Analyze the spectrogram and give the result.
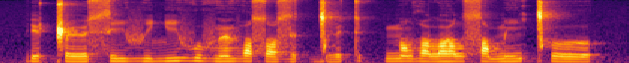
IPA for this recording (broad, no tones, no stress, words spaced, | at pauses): ɾʲœǁø si viʎiv uvœ̃v œsˤøzətɡ͡ǀʏt | mœ̃lˠðˤʏlˠœlˠ sˤəmĩ ǀʰʊ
